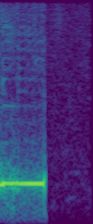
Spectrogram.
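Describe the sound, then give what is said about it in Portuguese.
A telephone busy signal sounds as one steady, mid-pitched tone. It is loud, lasts about half a second with nothing else, and then cuts off into silence. “O número está ocupado.”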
